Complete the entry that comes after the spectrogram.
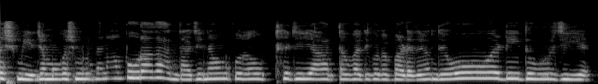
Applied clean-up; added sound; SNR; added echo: neural mask model DeepFilterNet 3.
